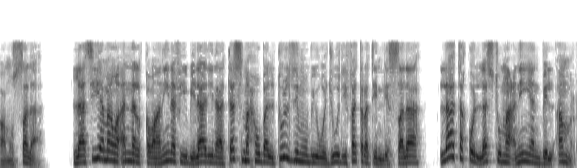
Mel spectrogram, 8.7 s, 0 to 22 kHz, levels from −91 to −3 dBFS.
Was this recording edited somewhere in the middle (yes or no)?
no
